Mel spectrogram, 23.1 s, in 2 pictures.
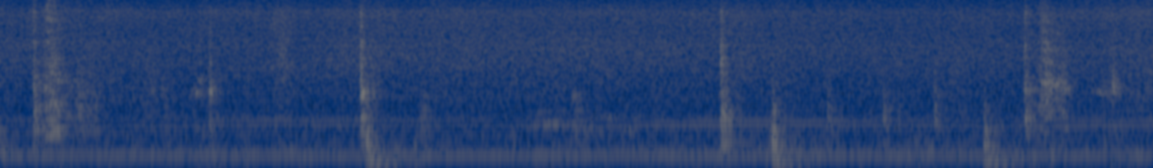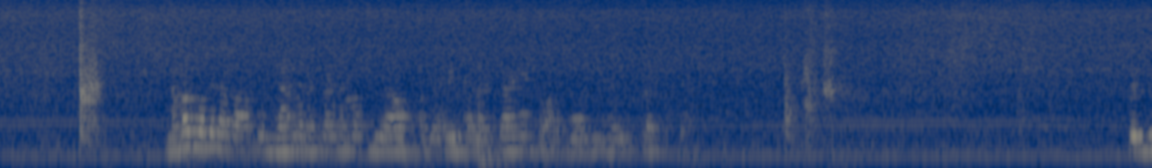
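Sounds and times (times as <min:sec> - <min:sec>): chicken and onions sizzling: 0:00.0 - 0:23.0
metal spatula scraping pan: 0:00.3 - 0:02.3, 0:10.2 - 0:11.4, 0:12.3 - 0:12.6, 0:19.4 - 0:20.0.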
